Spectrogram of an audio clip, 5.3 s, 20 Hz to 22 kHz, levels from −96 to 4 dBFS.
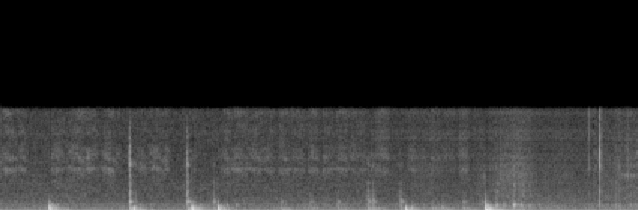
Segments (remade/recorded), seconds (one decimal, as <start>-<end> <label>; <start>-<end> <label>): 0.0-3.1 recorded; 3.1-5.3 remade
